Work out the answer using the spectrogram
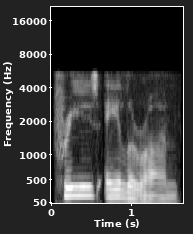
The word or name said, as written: Frise aileron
